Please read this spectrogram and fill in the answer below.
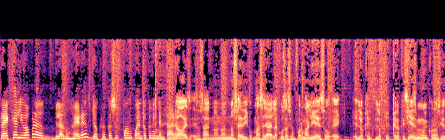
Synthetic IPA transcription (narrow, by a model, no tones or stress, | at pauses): kɾeːkealiβapaɾalazmuxe̞ɾesʝo̞kɾe̞okees̬oesfweŋkwe̞nt̪okeloĩmbe̞nt̪aɾnoesesoseanonono̞se̞ðiɣo̞masaʝaðe̞laːkus̬as̬jo̞ɱfo̞ɾmalie̞soʔe | lo̞kelo̞kekɾe̞oke̞s̬ie̞zmujko̞nos̬iðo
